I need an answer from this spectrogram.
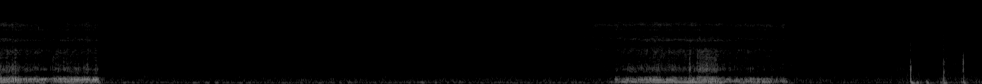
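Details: Belle, a sleeping Bulldog, snoring indoors: a long rough rasping snore at the start and another about five seconds later, each lasting roughly two seconds, with quiet breathing between and a few faint clicks near the end.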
